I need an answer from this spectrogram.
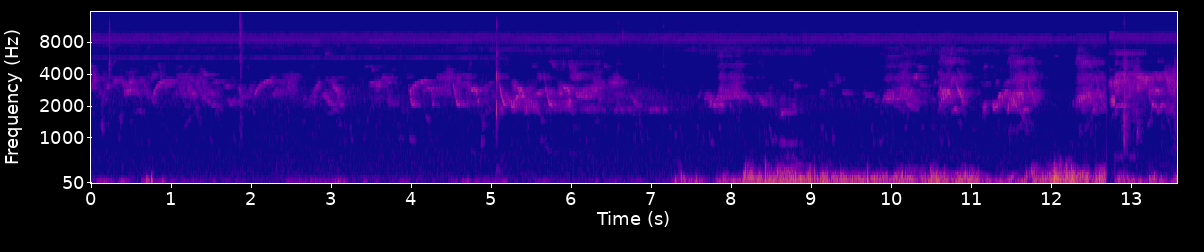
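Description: Birds chirping in many short, quick repeated notes. About halfway through, a low, uneven rumble comes in and becomes the loudest sound.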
